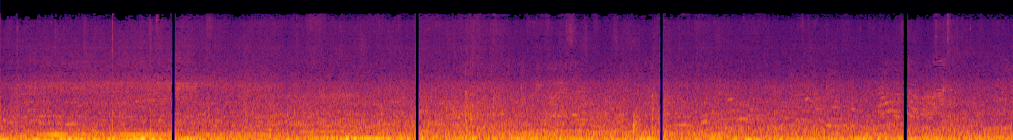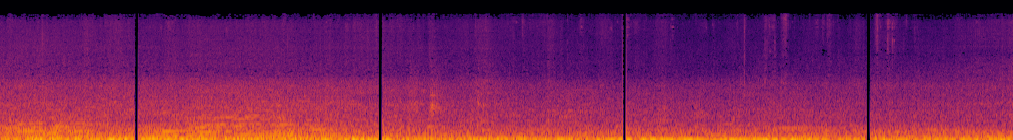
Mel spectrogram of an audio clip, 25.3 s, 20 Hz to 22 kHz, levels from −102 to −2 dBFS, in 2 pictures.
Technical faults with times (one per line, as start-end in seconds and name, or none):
2.14-2.19 gap between chunks
5.19-5.24 gap between chunks
8.24-8.29 gap between chunks
11.29-11.34 gap between chunks
14.34-14.39 gap between chunks
17.39-17.44 gap between chunks
20.44-20.49 gap between chunks
23.49-23.54 gap between chunks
